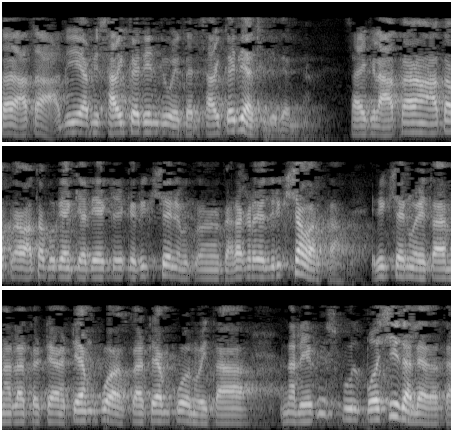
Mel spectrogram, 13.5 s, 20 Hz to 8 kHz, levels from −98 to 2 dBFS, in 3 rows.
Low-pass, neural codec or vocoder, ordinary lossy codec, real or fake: 7.2 kHz; codec, 16 kHz, 16 kbps, FunCodec, trained on Chinese and English, 50 frames a second; MP3, 24 kbps; fake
